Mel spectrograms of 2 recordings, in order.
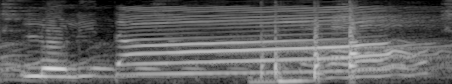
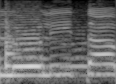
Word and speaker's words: ললিতা: ওটা লালাইও নয় হ্যাঁ। আর ললয়ও নয়, তাহলে বলো হ্যাঁ। ললিতা। লো লো লো লো লো। বলো ললিতা, ভালো করে উচ্চারণ করো।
